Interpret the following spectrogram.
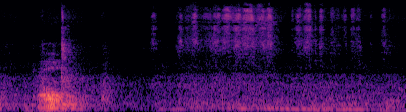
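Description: Felt-tip marker writing on flip-chart paper, a run of short faint strokes starting about a second and a half in.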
